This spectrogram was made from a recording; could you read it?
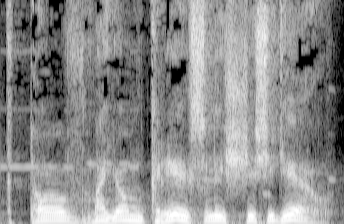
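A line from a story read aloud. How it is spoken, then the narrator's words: Loud rough frightening roar. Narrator (Russian): И взревел большой здоровенный медведище своим громким, грубым, страшным голосищем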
